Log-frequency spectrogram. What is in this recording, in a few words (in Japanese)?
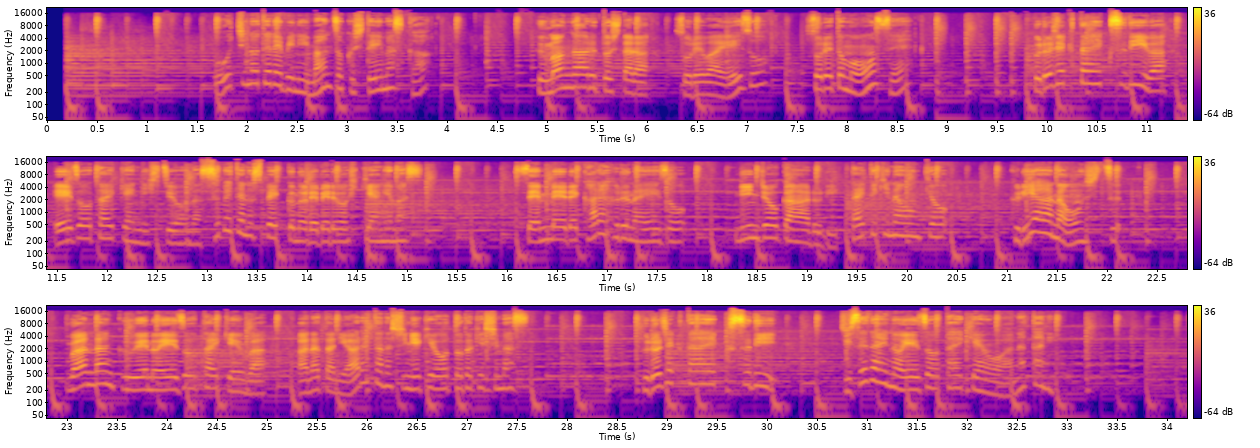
ナレーション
